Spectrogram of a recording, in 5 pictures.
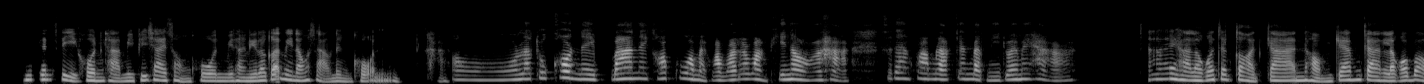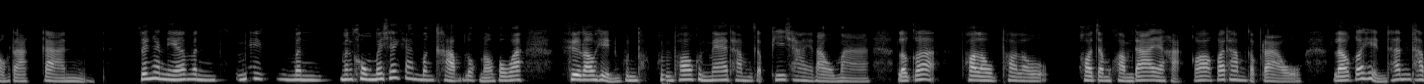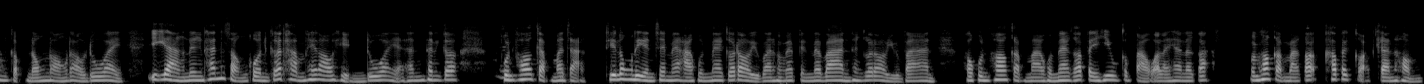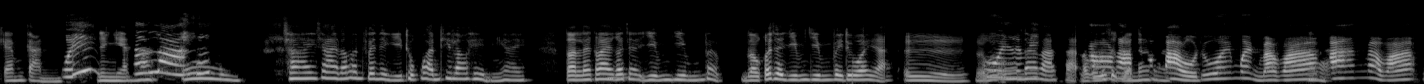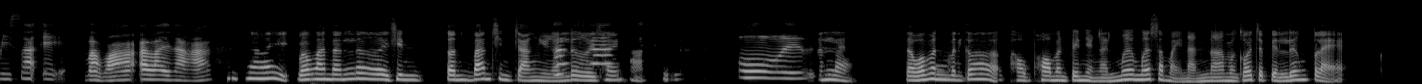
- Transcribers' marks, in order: other background noise; surprised: "อุ๊ย ! น่า"; laughing while speaking: "รัก"; other noise; joyful: "ใช่ ๆ"; tapping
- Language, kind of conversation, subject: Thai, podcast, ครอบครัวของคุณแสดงความรักต่อคุณอย่างไรตอนคุณยังเป็นเด็ก?
- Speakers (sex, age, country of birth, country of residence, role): female, 45-49, Thailand, Thailand, guest; female, 55-59, Thailand, Thailand, host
